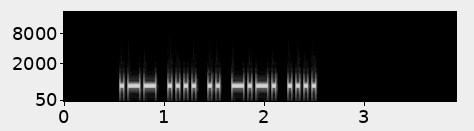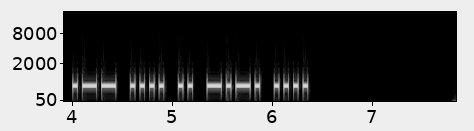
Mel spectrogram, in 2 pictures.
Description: Morse code, heard as a keyed tone, about 33 wpm, 700 Hz. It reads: WHICH WHICH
